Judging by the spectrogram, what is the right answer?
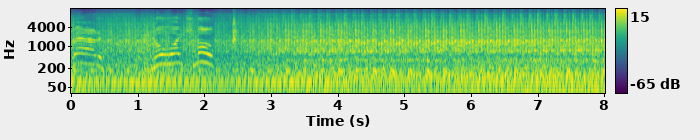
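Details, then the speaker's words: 1965 Kenworth W900 with Cummins diesel, revived after 3–4 years not starting, new starter fitted, overhead and injector rack re-run after a botched earlier rack setting: steady, even, knock-free idle with no misses; normal diesel idle. "okay looks like we got a come engine that runs the way it's supposed to we just ran the rack on it"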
